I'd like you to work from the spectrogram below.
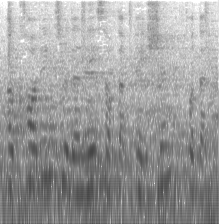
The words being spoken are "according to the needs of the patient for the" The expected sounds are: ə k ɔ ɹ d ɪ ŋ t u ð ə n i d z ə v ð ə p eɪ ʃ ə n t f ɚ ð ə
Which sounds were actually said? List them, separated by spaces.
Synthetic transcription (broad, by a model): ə k ɔ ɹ d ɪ ŋ t u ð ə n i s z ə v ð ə p eɪ ʃ ə n t f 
